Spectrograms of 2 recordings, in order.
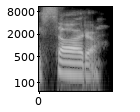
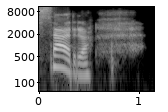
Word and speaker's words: Sarra: other arabic speaking countries my name is pronounced differently because I have a very uniquely Sudanese way of pronouncing my name so other Arabic countries might say Sarah for example but my mother says Sarah and it's hard I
